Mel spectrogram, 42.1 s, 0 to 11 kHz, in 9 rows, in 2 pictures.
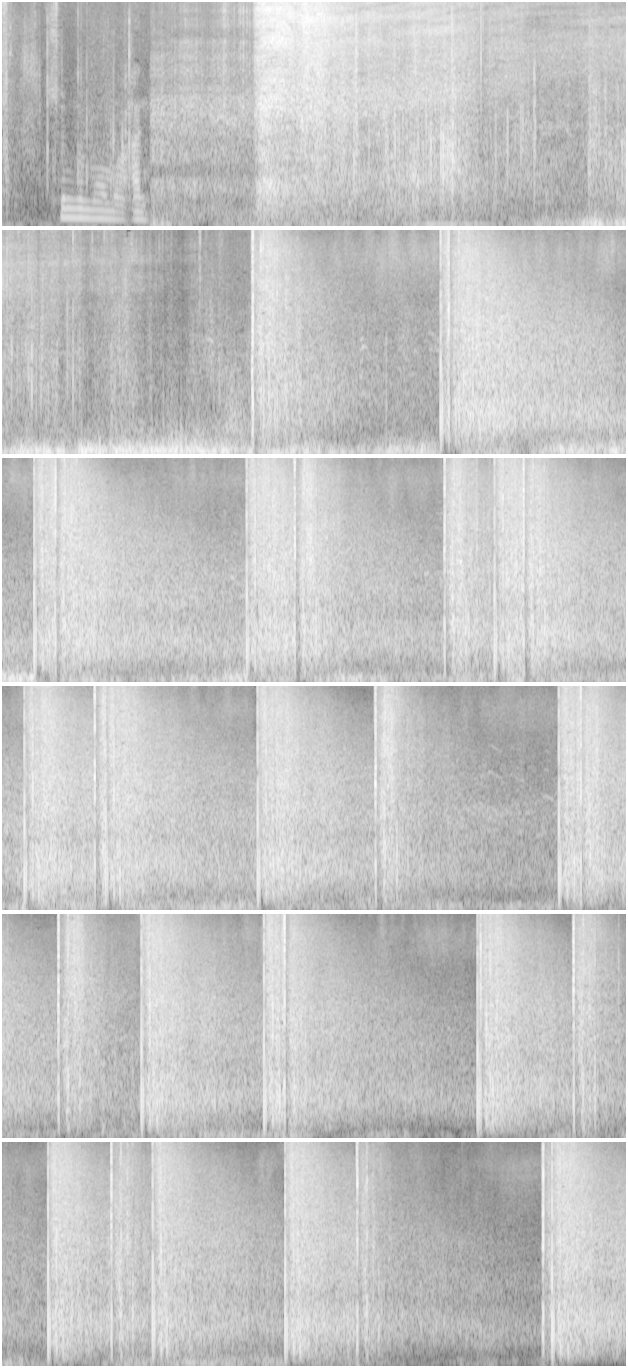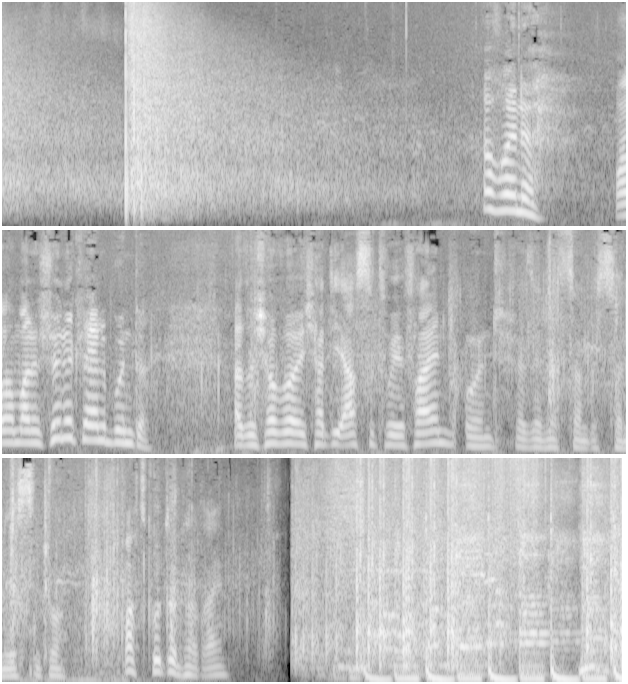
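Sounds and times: firework bangs with crackle: 1.1s - 5.8s, 6.4s - 17.5s, 18.2s - 30.6s, 39.6s - 41.4s.

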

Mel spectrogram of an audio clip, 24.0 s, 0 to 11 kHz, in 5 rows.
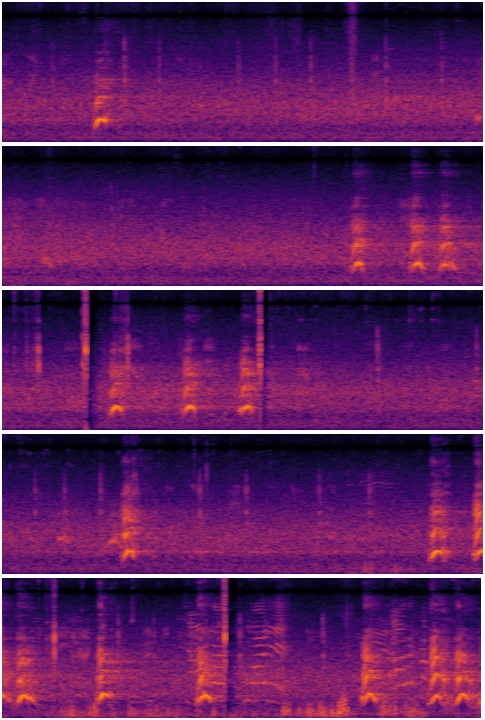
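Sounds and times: dog barking: 0.9s - 1.3s, 8.3s - 9.6s, 10.6s - 12.4s, 14.9s - 16.0s, 18.7s - 20.5s, 21.2s - 21.5s, 22.8s - 24.0s.

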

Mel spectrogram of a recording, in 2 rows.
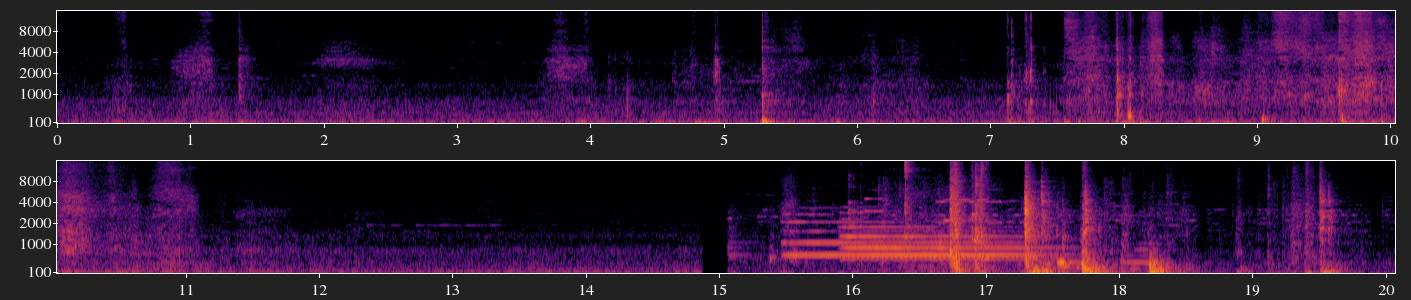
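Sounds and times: clothing rustling on foam roller: 7.6s - 11.8s.

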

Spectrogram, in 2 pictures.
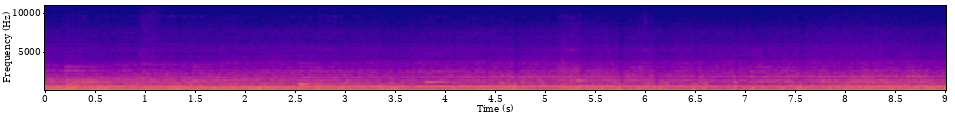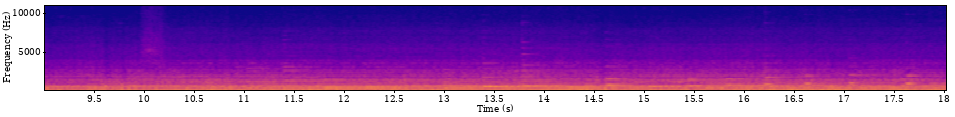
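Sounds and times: vehicle highway driving noise: 0.0s - 18.0s.

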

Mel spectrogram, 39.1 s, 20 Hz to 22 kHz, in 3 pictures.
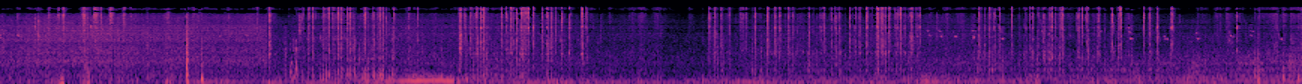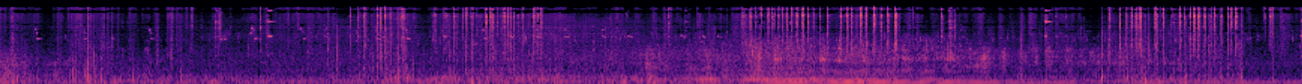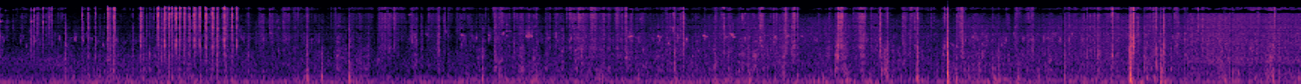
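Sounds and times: clicks and scrapes on plastic: 1.9s - 6.0s, 7.0s - 39.0s
low hum: 2.5s - 5.9s, 15.4s - 28.8s
steady low rumble: 3.6s - 7.0s, 17.1s - 27.5s.

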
